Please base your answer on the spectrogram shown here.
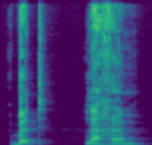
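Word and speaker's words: בית לחם: So Bethlehem is two words, Bet Lachem.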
